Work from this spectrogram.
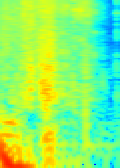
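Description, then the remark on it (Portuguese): A package being opened, with a dense burst of crinkling and rustling packaging over about a second that fades slightly toward the end. No voices. “Então, eu penso que será um pacote a abrir, uma embalagem.”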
